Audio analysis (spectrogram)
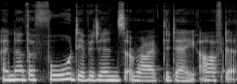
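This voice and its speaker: With music in the background, a woman with a British accent speaks at a moderate pace. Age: 30s. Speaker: beginner investor vlogger. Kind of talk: scripted narration.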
